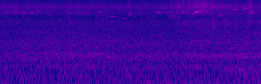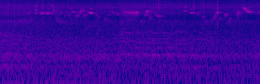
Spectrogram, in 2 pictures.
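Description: Honeybees buzzing, a faint, steady hum from the colony in an opened nuc box.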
